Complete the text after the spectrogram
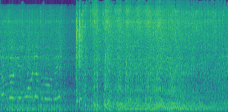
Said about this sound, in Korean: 오토바이를 타고 여러 장애물을 통과하는 아찔한 묘기를 보여주기도 했지요.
